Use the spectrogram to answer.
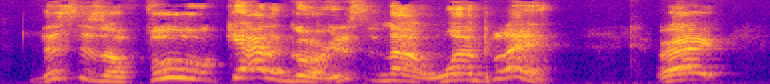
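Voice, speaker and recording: An unremarkable speaking voice with lively intonation. The pace is moderate. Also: man. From US South, Columbia, South Carolina. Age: 40s. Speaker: vegan health author and researcher. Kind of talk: interview.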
